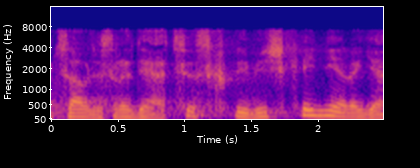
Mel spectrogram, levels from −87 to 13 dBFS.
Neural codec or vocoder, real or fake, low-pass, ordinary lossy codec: none; real; 7.2 kHz; MP3, 96 kbps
